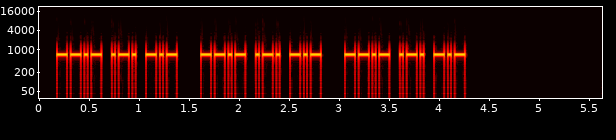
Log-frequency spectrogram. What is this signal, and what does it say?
Morse code, heard as a keyed tone, about 34 wpm, 700 Hz. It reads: QRK QRK QRK
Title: Q-Codes Repeated 3x 35wpm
